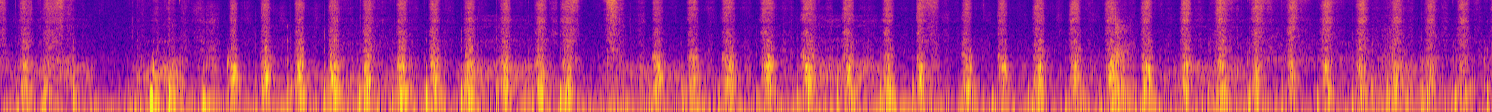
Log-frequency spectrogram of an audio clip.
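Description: A red colored pencil shades across a white paper sheet with repeated strokes, producing a steady, rhythmic scratchy rubbing with a bright, papery texture. After a brief quieter start with one sharp tap, the strokes settle into a fairly even back-and-forth pattern over a faint low hum.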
